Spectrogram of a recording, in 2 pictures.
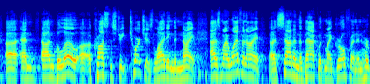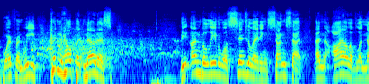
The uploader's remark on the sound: Live from the Maui Comedy Festival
